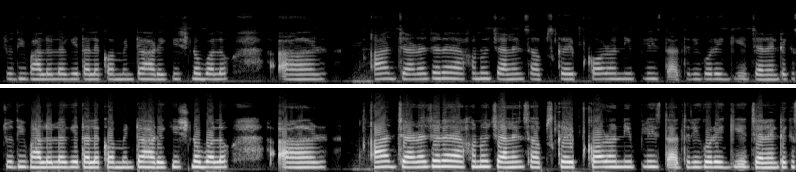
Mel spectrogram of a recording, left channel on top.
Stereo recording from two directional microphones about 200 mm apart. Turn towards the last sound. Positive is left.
turn(degrees=-50)  # may be behind; listen again after turning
